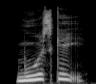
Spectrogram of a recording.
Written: murske

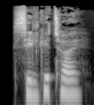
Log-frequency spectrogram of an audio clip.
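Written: silketøj

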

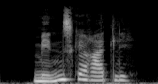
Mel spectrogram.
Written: RETSNORM

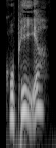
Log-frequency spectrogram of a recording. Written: gruppere

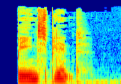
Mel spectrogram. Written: bensplint

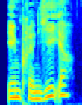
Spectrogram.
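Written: IMPRÆGNERE

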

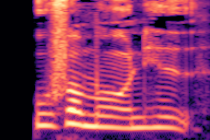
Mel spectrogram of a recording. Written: uformåenhed

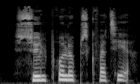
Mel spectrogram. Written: sølvbryllupskvarter

